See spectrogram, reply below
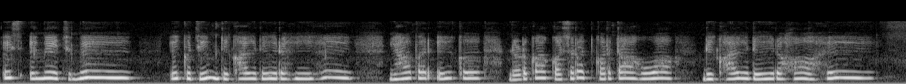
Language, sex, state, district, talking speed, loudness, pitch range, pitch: Hindi, female, Rajasthan, Jaipur, 130 wpm, -14 LUFS, 260-290 Hz, 275 Hz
